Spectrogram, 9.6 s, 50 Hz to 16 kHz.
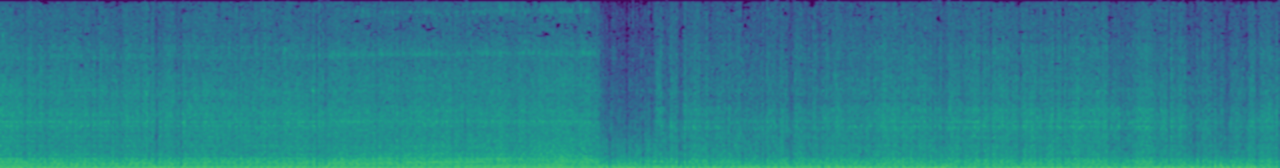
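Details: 2006 Hyosung GT650S V-twin at about 100 km/h on a test ride after a carburettor clean that cured single-cylinder running, camera on the bike. Even drone with wind rush, no misfire. Both cylinders firing cleanly.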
